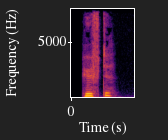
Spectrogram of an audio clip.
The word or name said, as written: høfde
